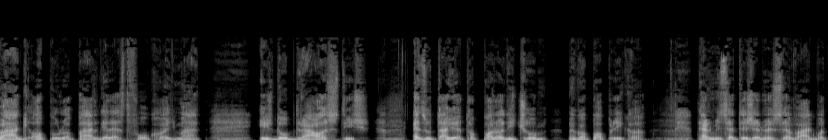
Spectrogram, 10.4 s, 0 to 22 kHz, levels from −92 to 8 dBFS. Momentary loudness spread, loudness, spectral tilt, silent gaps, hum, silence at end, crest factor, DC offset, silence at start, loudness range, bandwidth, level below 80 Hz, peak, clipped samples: 16 LU; -28 LUFS; -5 dB/octave; none; none; 0 s; 24 dB; under 0.1%; 0 s; 3 LU; 16 kHz; -44 dBFS; -4 dBFS; under 0.1%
